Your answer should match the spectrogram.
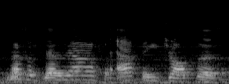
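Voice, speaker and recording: A man reading aloud who voices a fair-haired schoolboy, casual and confident, in a high boyish voice. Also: expressive, normal speed, gravelly, muffled recording. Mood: offhand.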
